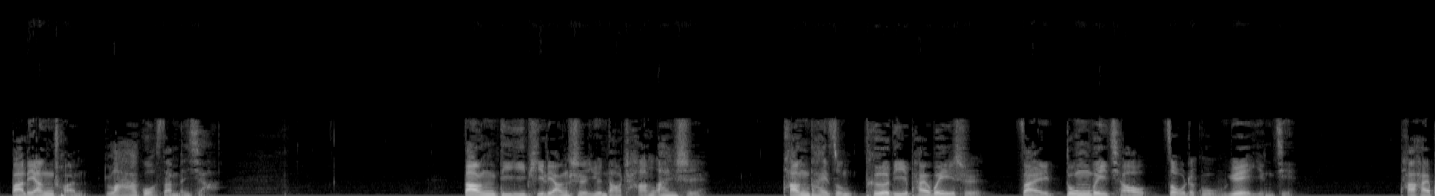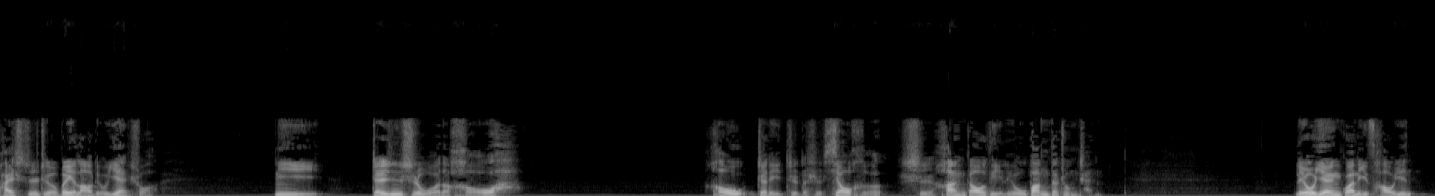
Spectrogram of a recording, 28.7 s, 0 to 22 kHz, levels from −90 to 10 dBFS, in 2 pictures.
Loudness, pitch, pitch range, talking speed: -27 LUFS, 75 Hz, 70-100 Hz, 160 characters per minute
